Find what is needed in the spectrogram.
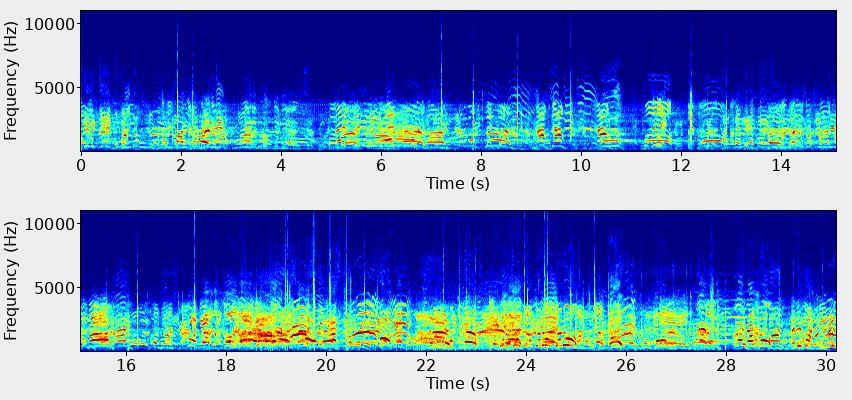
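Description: Several men's voices shouting calls over one another on a rugby league pitch, growing louder and busier about two-thirds of the way through.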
